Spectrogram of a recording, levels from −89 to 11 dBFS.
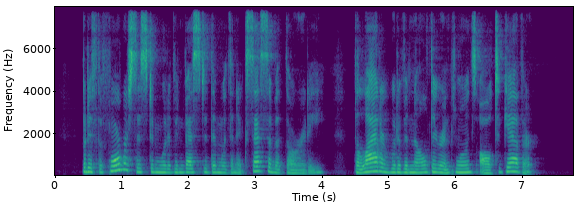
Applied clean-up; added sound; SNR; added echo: neural mask model DeepFilterNet 3.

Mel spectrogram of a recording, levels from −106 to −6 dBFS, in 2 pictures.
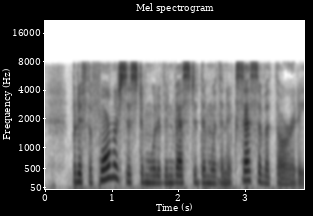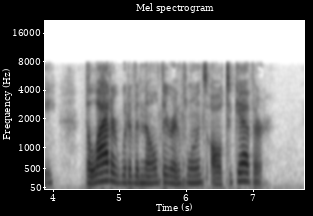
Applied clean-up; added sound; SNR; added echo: none; none; none; none.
